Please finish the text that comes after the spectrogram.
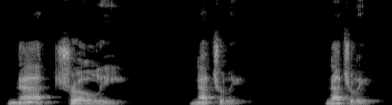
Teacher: naturally three syllables stress on the first syllable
